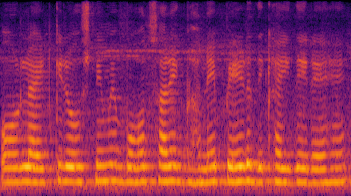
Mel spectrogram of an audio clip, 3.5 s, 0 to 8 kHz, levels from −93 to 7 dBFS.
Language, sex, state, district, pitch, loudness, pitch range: Hindi, female, Uttar Pradesh, Varanasi, 225 Hz, -15 LUFS, 215-230 Hz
